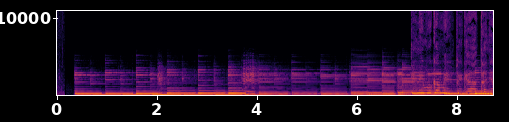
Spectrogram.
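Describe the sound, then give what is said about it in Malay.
An instrumental song intro starts after a brief silence, with sustained, effect-heavy chords shifting every second or so, then brighter crashing cymbals joining near the end. Loud, with no voices. “Kita dengarkan yeah. lagu”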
